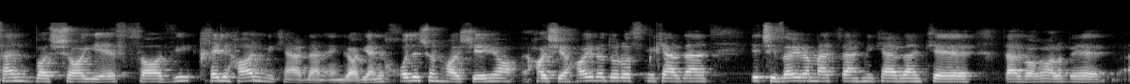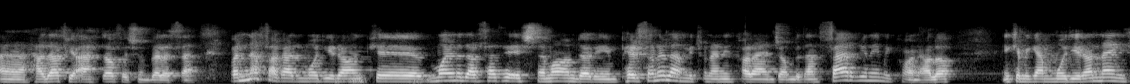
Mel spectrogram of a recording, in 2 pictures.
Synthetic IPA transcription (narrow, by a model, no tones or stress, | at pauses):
æsænbɒːʃɒːjesɒːziːxe̞jliːhɒːlmiːcʰæɾd̪æneŋɡɒːɾjæniːxo̞d̪e̞ʃunɦɒːʃiehɒːʃijeɦɒːiːɾɒːd̪o̞ɾost̪miːcʰæɾd̪ænd̪ | jet͡ʃʰiːzɒːjiːɾɒːmæt̪ʰɾæhmiːcʰæɾd̪ænd̪̥̚cʰe̞d̪̥æɾvɒːɣehɒːlɒːbe̞ | hæd̪æfjɒ̰ʔæhd̪̥ɒːfe̞ʃunbe̞ɾesænd̪vænæfæɣæd̪mo̞d̪iːɾɒːncʰe̞mɒːiːnoːd̪æɾsæt̪he̞ːʃt̪e̞mɒːhæmd̪ɒːɾimpʰe̞ɾso̞ne̞lhæmːiːt̪ʰunæninkʰɒːɾænd͡ʒɒːmbe̞d̪ænfæɾɣiːne̞miːkʰo̞nehɒːlɒː | ʔiŋcʰe̞miːɡæmːod̪iːɾɒːnːæin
